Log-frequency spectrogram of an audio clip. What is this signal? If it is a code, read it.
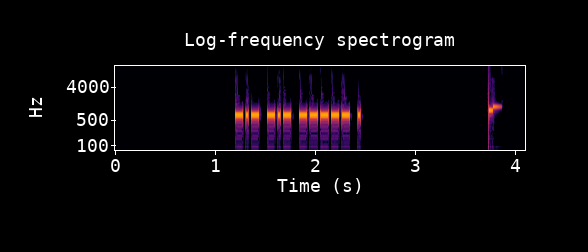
Morse code, heard as a keyed tone, about 42 wpm, 700 Hz. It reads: KK0E
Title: USA Call Signs - 4 Characters - 4x Character Spacing - 45wpm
